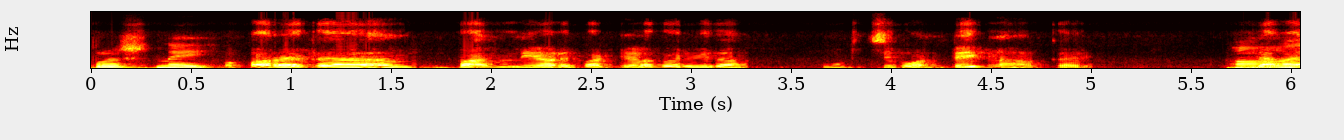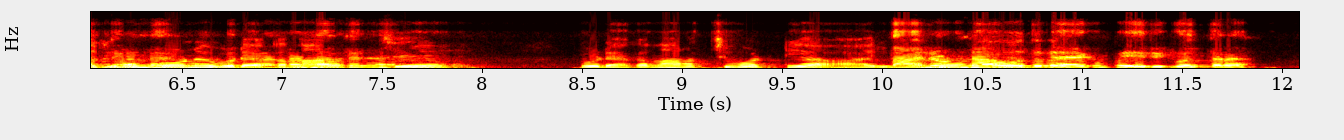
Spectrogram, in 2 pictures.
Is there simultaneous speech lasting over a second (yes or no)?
yes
